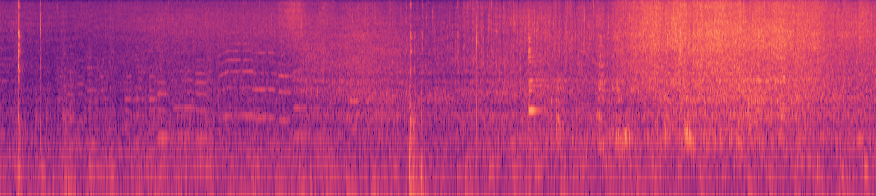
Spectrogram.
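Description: Spice masala with coriander frying for a Lahori-style mutton karahi, a steady close sizzle with stirring scrapes and occasional utensil knocks, swelling louder toward the end with no talk over it.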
